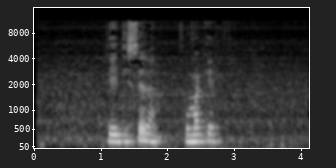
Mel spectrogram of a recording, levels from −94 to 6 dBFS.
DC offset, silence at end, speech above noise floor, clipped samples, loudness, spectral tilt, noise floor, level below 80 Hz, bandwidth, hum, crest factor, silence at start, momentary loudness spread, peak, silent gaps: under 0.1%; 1.35 s; 35 dB; under 0.1%; -21 LUFS; -7 dB/octave; -54 dBFS; -60 dBFS; 11.5 kHz; none; 18 dB; 1.1 s; 13 LU; -6 dBFS; none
